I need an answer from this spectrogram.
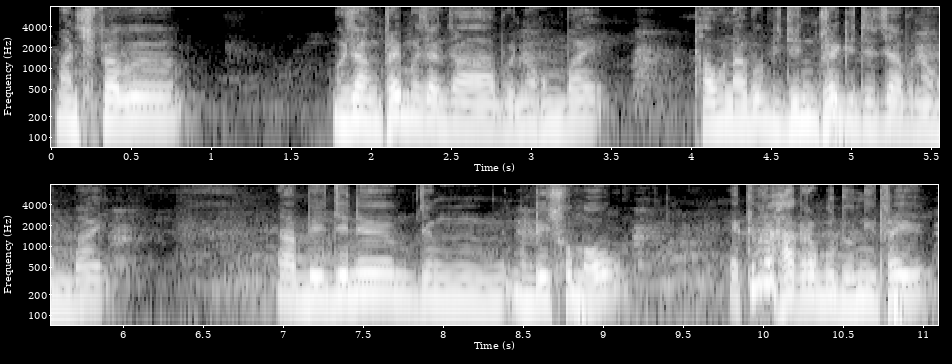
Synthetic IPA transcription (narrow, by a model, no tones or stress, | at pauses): mansi̥pʰabɯ | mɯzaŋpʰɾajmɯzaŋzabɯnaɦɔmbaj | tʰawnabɯɡidinpʰɾajɡidiɾzabɯnaɦɔmbaj | abidinɯzɯŋɯndɯjsɔmaw | ekʰibʰɾaɦaɡɾabudunipʰɾaj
